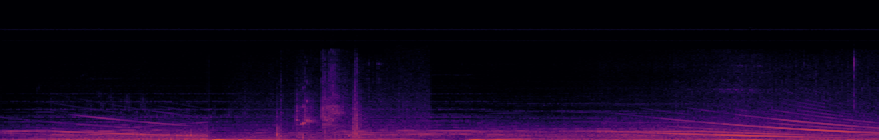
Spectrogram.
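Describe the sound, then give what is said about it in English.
Wailing sirens of two police cars racing towards a house, loud overlapping sweeping tones that repeatedly glide up and down, with a deep engine rumble beneath. “Next, two police cars scream towards the McAfee house.”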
